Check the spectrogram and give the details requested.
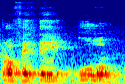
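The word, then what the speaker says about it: προφητεύω: Profetizar, del griego profeteo, así como suena profeteuo.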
